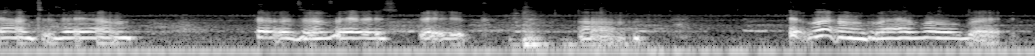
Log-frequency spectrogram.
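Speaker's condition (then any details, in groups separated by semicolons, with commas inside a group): Spinal muscular atrophy type 2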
